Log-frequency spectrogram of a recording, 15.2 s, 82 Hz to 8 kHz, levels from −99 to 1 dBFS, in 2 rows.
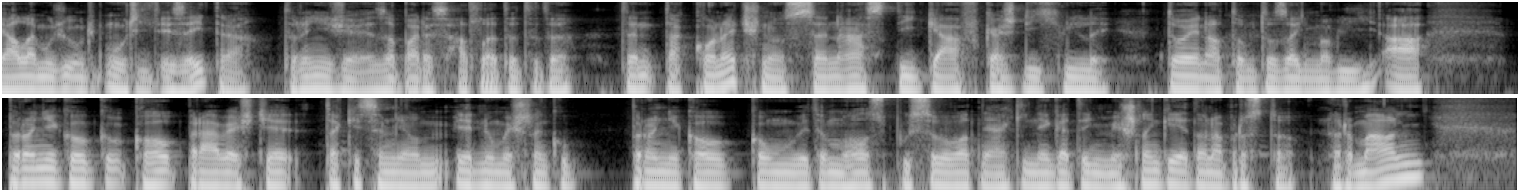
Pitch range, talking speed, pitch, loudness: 95-100 Hz, 220 wpm, 95 Hz, -24 LUFS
